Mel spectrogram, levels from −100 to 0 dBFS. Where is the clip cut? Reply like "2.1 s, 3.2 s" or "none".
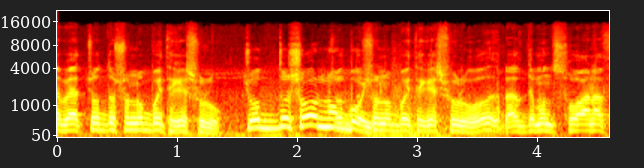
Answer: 3.7 s

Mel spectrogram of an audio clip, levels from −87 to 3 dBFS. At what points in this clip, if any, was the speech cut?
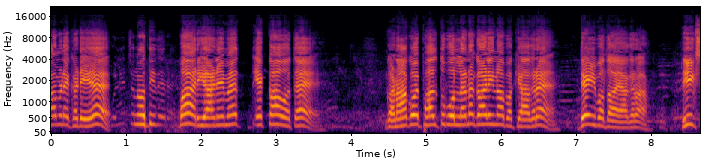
none

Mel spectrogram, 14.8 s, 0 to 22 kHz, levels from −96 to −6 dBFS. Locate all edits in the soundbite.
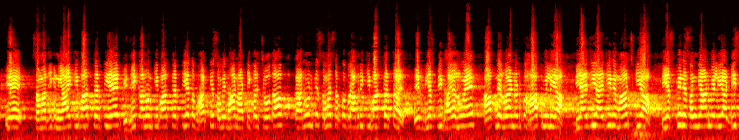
none

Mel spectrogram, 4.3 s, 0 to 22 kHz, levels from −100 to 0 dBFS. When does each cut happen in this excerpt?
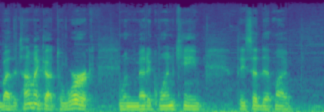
1.6 s

